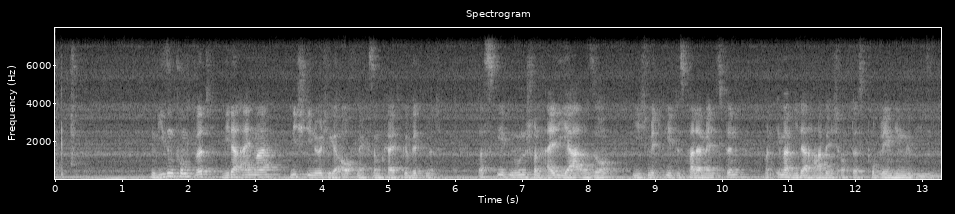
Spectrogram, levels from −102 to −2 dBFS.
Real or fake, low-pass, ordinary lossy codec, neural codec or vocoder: real; 7.2 kHz; Opus, 64 kbps; none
